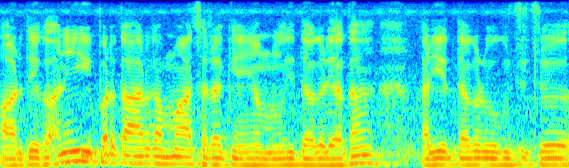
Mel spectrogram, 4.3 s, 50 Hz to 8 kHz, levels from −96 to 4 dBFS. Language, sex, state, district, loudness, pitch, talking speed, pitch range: Garhwali, male, Uttarakhand, Tehri Garhwal, -22 LUFS, 115 Hz, 240 wpm, 110-130 Hz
